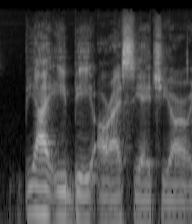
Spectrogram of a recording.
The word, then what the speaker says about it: Biebricher: Nick is, and I'm hoping to pronounce his name right, it's Biebricher, it's Scottish, but he just goes by Biebry because nobody can pronounce it, so that's what he calls it.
